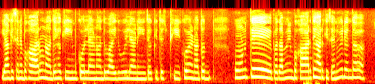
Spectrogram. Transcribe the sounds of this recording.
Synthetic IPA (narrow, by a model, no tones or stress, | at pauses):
jaːk̬ɪseːneːbəkʰaːɾɦʊɳ̃aːt̪eːɦəkiːmkoːlːɛːɽ̃ãːd̪əʋaːiːd̪uːiːlɛːɽ̃iːt̪eːkɪt̪eːʈʰiːkɦoːeːnaːt̪oː | hʊɳt̪eːpət̪aːbibəkʰaːɾt̪eːɦəɾkɪseːnũːiːɾɛ̃ːnd̪aː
